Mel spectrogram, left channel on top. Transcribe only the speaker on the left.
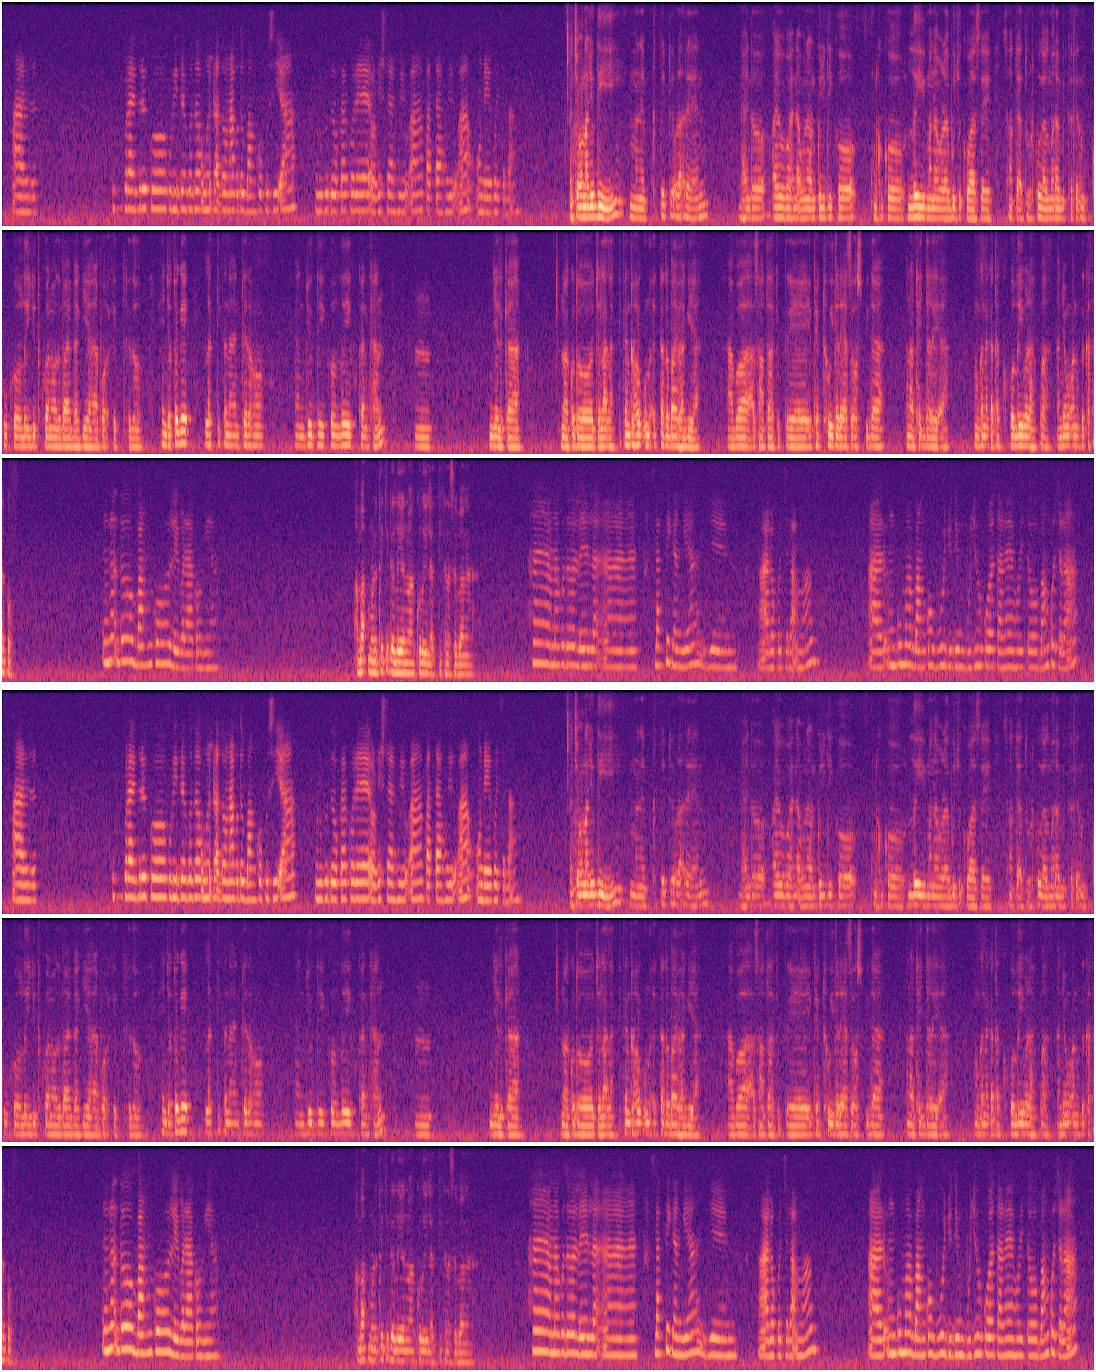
ᱟᱪᱪᱷᱟ ᱚᱱᱟ ᱡᱩᱫᱤ ᱢᱟᱱᱮ ᱯᱨᱚᱛᱮᱠᱴᱤ ᱚᱲᱟᱜ ᱨᱮᱱ ᱡᱟᱦᱟᱸᱭ ᱫᱚ ᱟᱭᱳᱼᱵᱟᱵᱟ ᱦᱮᱱᱟᱜ ᱵᱚᱱᱟ ᱩᱱᱠᱩ ᱡᱩᱫᱤ ᱠᱚ ᱩᱱᱠᱩ ᱠᱚ ᱞᱟᱹᱭ ᱢᱟᱱᱟ ᱵᱟᱲᱟ ᱵᱩᱡᱟᱹ ᱠᱚᱣᱟ ᱥᱮ ᱥᱟᱶᱛᱮ ᱟᱹᱛᱩ ᱦᱚᱲ ᱠᱚ ᱜᱟᱞᱢᱟᱨᱟᱣ ᱢᱤᱫ ᱠᱟᱛᱮᱫ ᱩᱱᱠᱩ ᱠᱚ ᱞᱟᱹᱭ ᱡᱩᱛ ᱠᱚᱣᱟ ᱱᱚᱣᱟ ᱫᱚ ᱵᱟᱭ ᱵᱷᱟᱹᱜᱮᱭᱟ ᱟᱵᱚᱣᱟᱜ ᱠᱷᱮᱛᱨᱮ ᱫᱚ ᱦᱮᱸ ᱡᱚᱛᱚ ᱜᱮ ᱞᱟᱹᱠᱛᱤ ᱠᱟᱱᱟ ᱮᱱᱛᱮ ᱨᱮᱦᱚᱸ ᱡᱩᱫᱤ ᱠᱚ ᱞᱟᱹᱭ ᱟᱠᱚ ᱠᱟᱱ ᱠᱷᱟᱱ ᱩ ᱡᱮᱞᱮᱠᱟ ᱱᱚᱣᱟ ᱠᱚᱫᱚ ᱪᱟᱞᱟᱜ ᱞᱟᱹᱠᱛᱤ ᱠᱟᱱ ᱨᱮᱦᱚᱸ ᱩᱱᱟᱹᱜ ᱮᱠᱴᱟ ᱫᱚ ᱵᱟᱭ ᱵᱷᱟᱹᱜᱮᱭᱟ᱾ ᱟᱵᱚᱣᱟᱜ ᱥᱟᱶᱛᱟ ᱠᱷᱮᱛᱨᱮ ᱤᱯᱷᱮᱠᱴ ᱦᱩᱭ ᱫᱟᱲᱮᱭᱟᱜᱼᱟ ᱥᱮ ᱚᱥᱩᱵᱤᱫᱟ ᱟᱱᱟᱴ ᱦᱮᱡ ᱫᱟᱲᱮᱭᱟᱜᱼᱟ? ᱱᱚᱝᱠᱟᱱᱟᱜ ᱠᱟᱛᱷᱟ ᱠᱚᱠᱚ ᱞᱟᱹᱭ ᱵᱟᱲᱟ ᱦᱟᱠᱚᱣᱟ ᱟᱸᱡᱚᱢᱚᱜᱼᱟ ᱱᱚᱝᱠᱟ ᱠᱟᱛᱷᱟ ᱠᱚ?
ᱟᱢᱟᱜ ᱢᱚᱱᱮᱛᱮ ᱪᱮᱫ ᱮ ᱞᱟᱹᱭᱟ ᱱᱚᱣᱟ ᱠᱚ ᱞᱟᱹᱭ ᱞᱟᱹᱠᱛᱤ ᱠᱟᱱᱟ ᱥᱮ ᱵᱟᱝᱟ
